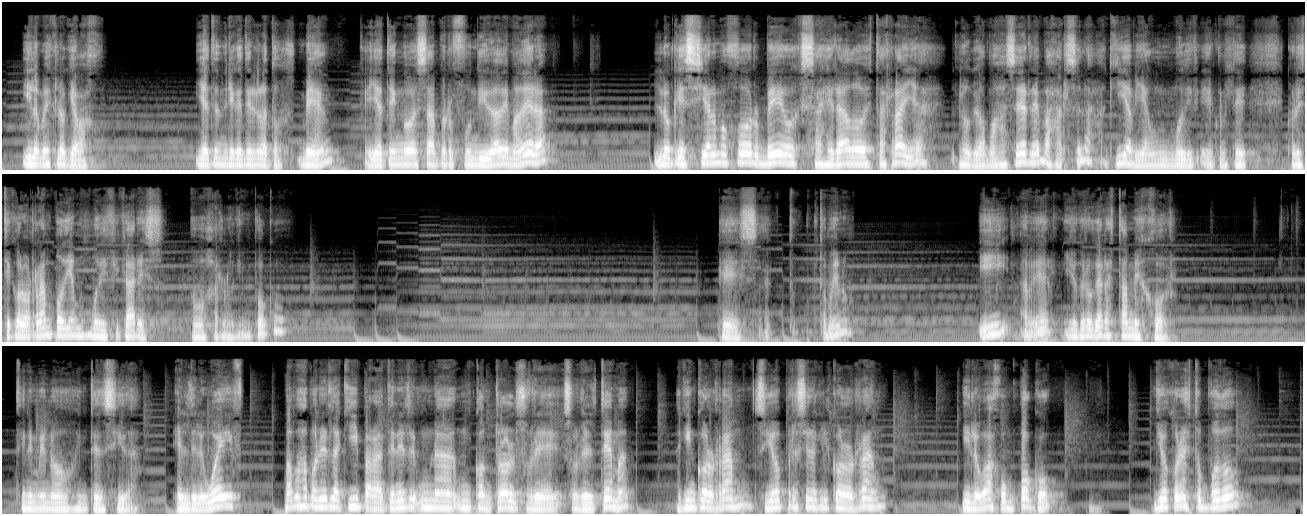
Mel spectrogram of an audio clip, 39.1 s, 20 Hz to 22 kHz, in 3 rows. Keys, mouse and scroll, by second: 1.0 click, 1.2 scroll down 2, 1.4-5.2 middle drag, 5.2-5.6 scroll down 5, 5.7-13.1 middle drag, 13.1 click, 13.2-14.3 middle drag, 14.6 middle click, 15.1-17.9 drag, 21.2-21.7 scroll down 6, 21.9-23.3 middle drag, 23.3 scroll up 3, 23.5-24.6 middle drag, 24.7-25.1 scroll up 3, 25.1-27.6 middle drag, 27.6 click, 37.2-39.0 drag.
